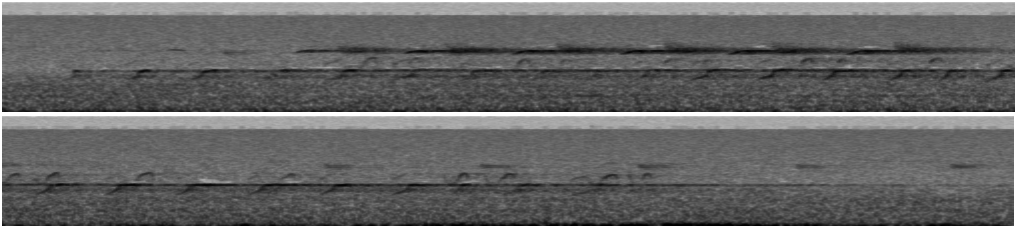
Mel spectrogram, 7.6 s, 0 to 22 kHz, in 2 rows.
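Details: Black woodpecker in Estonia, 6 March 2016, gives a long, quick series of short, ringing notes that trails off, over steady low wind rumble and a faint thin whine.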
